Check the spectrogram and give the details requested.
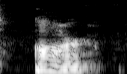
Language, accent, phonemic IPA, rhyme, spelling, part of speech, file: English, Southern England, /ɑː(ɹ)/, -ɑː(ɹ), arr, interjection / verb, LL-Q1860 (eng)-arr.wav
- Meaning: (interjection) 1. Yes 2. Used stereotypically in imitation of pirates; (verb) To say “arr” like a pirate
